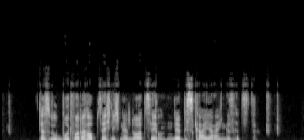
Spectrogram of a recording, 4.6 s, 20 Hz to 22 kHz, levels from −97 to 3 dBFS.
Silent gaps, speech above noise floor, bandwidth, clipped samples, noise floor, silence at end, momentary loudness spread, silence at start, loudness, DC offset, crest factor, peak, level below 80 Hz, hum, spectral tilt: none; 34 dB; 10.5 kHz; under 0.1%; -60 dBFS; 0.55 s; 24 LU; 0.6 s; -25 LUFS; under 0.1%; 22 dB; -6 dBFS; -66 dBFS; none; -2.5 dB/octave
